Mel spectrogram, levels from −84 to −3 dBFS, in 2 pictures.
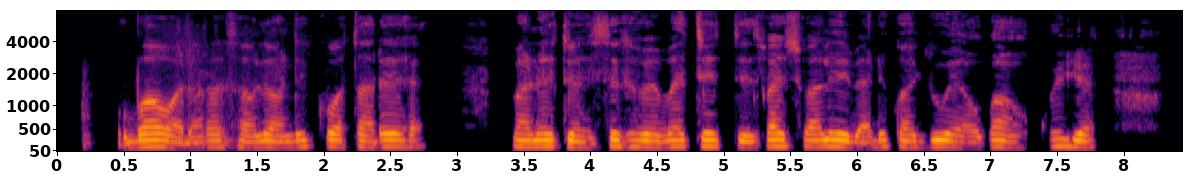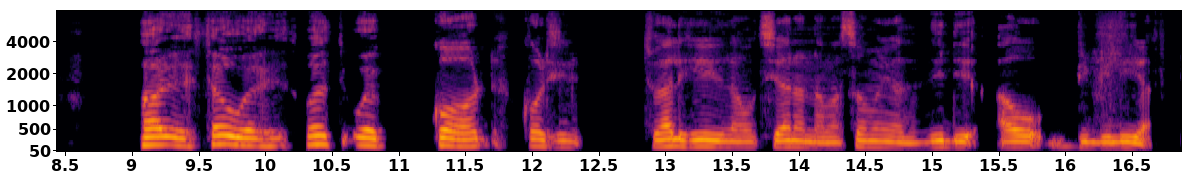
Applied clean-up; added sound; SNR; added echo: none; none; none; none.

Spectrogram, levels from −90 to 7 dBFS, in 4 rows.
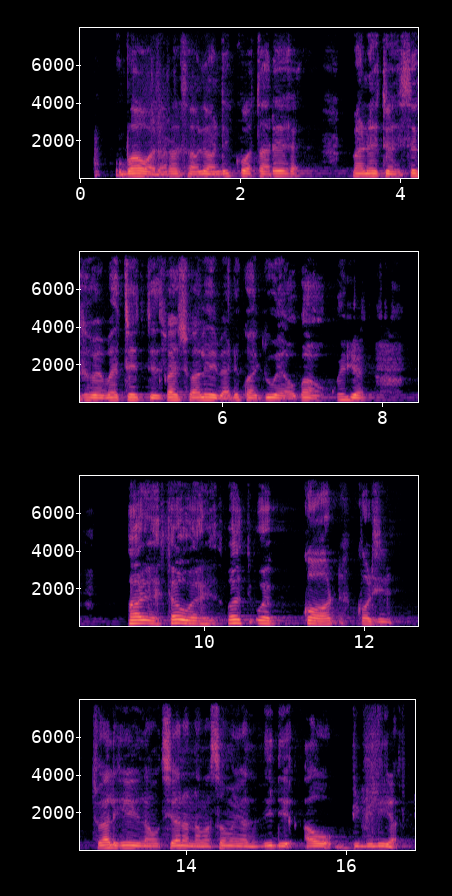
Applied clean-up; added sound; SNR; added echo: none; none; none; reverberation time 1.1 s.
